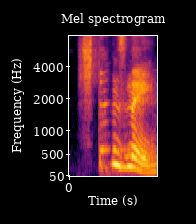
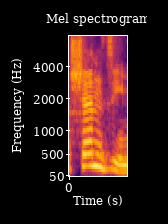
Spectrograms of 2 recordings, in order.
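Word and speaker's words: Szczęsny: see ala says Mo you're correct it's schen not shenzi my boss pronouncing to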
